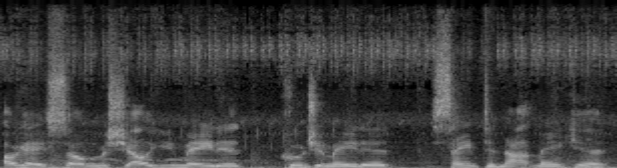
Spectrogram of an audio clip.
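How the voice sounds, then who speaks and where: A man's voice: a little high, steady tone, moderate pace, fairly bright tone, faint music behind. Casual man running a tabletop game. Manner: casual, conversational. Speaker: game master. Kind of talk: narrating a tabletop horror roleplaying game.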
